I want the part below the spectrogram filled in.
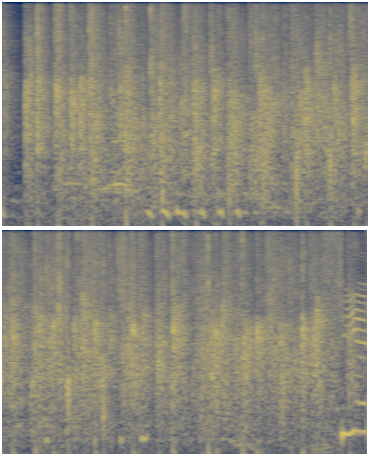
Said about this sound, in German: Können wir bitte alle Frauen ganz laut klatschen, die von sich sagen, ja, ich kann gut einparken und ich bin eine gute Autofahrerin?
